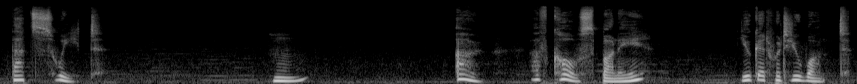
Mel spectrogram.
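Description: A woman's voice: lowish voice, mellow, breathy edge. A woman playing a playfully menacing, eccentric mob underling in an audio roleplay, speaking coyly in theatrical, old-fashioned phrases. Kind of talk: ASMR audio roleplay acting.

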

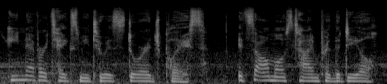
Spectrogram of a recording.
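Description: A woman playing a composed, confident young undercover investigator in a video game, speaking in a measured, self-assured way. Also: deep voice, faint music behind, close to an everyday voice. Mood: businesslike.

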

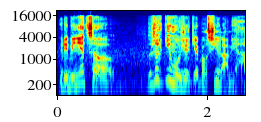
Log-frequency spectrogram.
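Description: A man's voice: medium pitch, huge pitch swings, a bit bright, slight background noise. A man voicing a weary, streetwise middle-aged gangster in a Czech video game dub. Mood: businesslike. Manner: colloquial, grumbling, swearing.

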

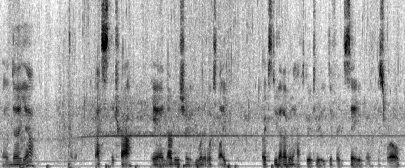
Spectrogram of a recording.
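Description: Deep, gravelly young man with a cold. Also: fairly quick, music in the background, poor audio. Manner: relaxed, rambling, lots of fillers. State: slightly congested from a cold. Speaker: game tutorial creator. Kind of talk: casual gameplay tutorial commentary.

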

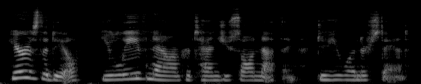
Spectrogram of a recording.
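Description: A woman voicing a suave, self-assured and dangerous Frenchman with a French accent and a smooth, teasing delivery in an audio story. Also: mid-range voice, moderate pace, a bit bright, lightly acted. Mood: calmly menacing. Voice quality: smooth, sweet. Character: suave, flirtatious, menacing Frenchman with a gun.

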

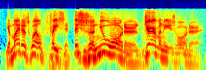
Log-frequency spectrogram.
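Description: A man's voice: on the high side, huge pitch swings, a little fast, bright, forceful tone, full character voice. An actor playing a cool, calculating male spy who poses as a collaborator in an old radio drama. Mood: hard, persuasive. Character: male OSS agent posing as Nazi collaborator, cool, calculating. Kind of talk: 1940s-50s radio drama acting and first-person narration. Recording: old radio recording with music behind.

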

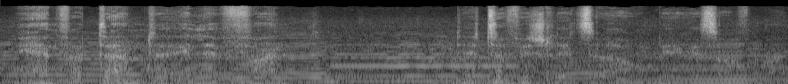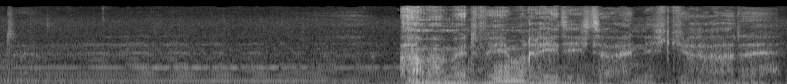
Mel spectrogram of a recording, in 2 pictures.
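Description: An actor playing a bitter, hard-boiled old detective close to retirement, narrating in a gruff, brooding voice. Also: male voice. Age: older. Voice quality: deep gravelly, hard-boiled. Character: bitter gruff aging male noir detective. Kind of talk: noir parody audio drama.

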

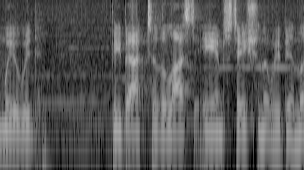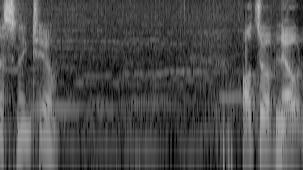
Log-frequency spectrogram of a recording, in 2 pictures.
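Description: A man explaining a demonstration in a measured, matter-of-fact way, with a radio playing. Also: mid-range voice. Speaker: presenter demonstrating a vintage radio. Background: radio playing music and stations.

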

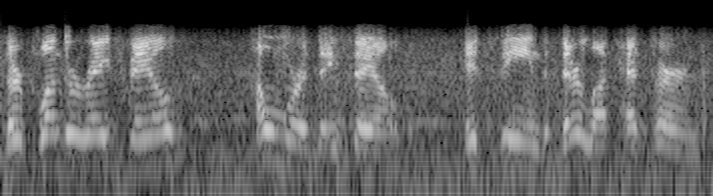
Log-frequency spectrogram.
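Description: A man's voice: sits high, unhurried. A man narrating a puppet show in dramatic, theatrical storyteller verse. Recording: tinny outdoor recording, faint noise.

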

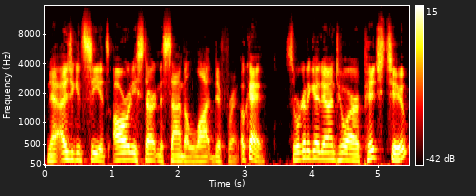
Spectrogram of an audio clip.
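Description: A man in his thirties giving an informal, upbeat screen-recorded software tutorial as host. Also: on the high side, expressive, fairly quick. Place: indoor room at a desk.

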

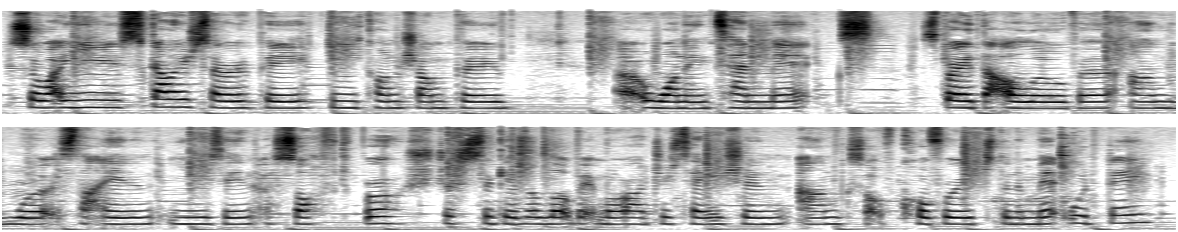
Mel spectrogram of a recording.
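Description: A young woman giving a calm, measured voice-over about washing a car, with many casual fillers. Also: on the high side, soft background music. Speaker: car detailing channel host. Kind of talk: voice-over narration of a car wash.

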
